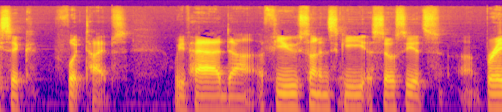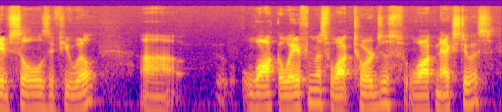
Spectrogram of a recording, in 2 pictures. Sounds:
speech, inside a small room

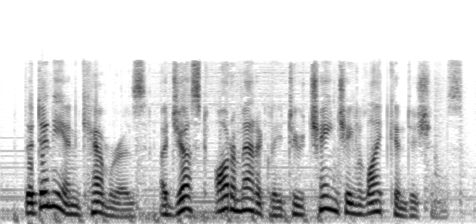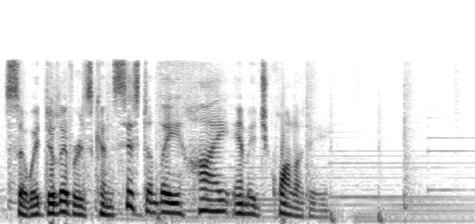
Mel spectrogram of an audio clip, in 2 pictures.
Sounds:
music, speech

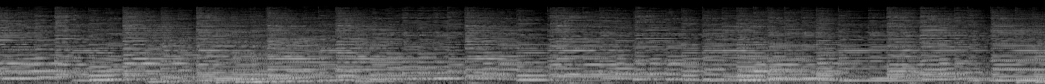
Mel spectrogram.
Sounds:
playing harpsichord, harpsichord, music

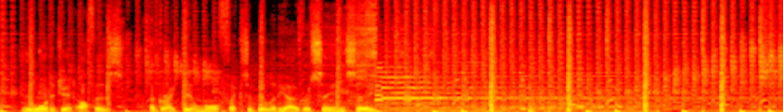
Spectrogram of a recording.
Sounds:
music, speech

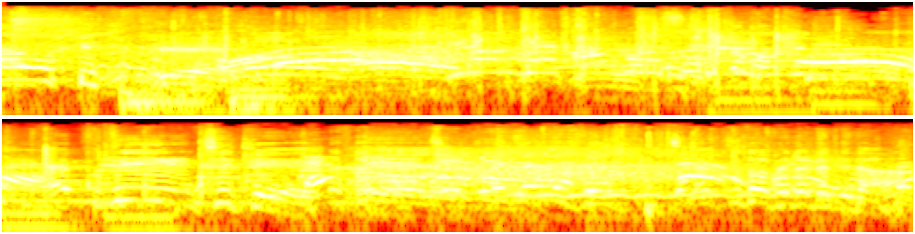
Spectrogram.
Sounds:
speech, music

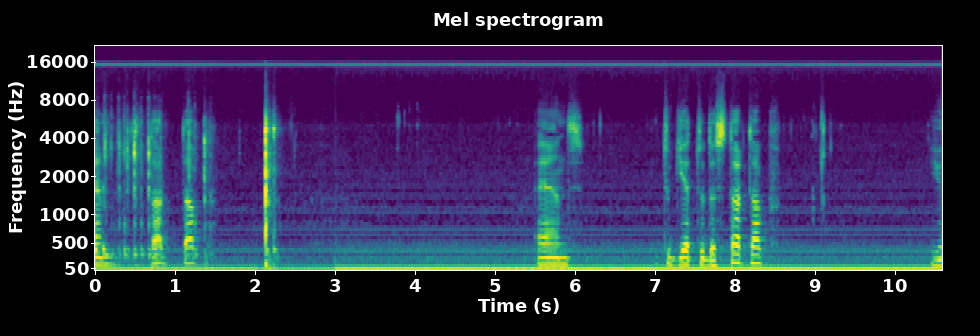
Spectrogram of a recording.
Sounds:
mouse clicking

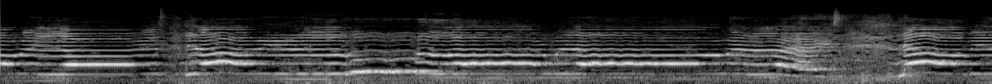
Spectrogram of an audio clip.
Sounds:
singing, music, female singing

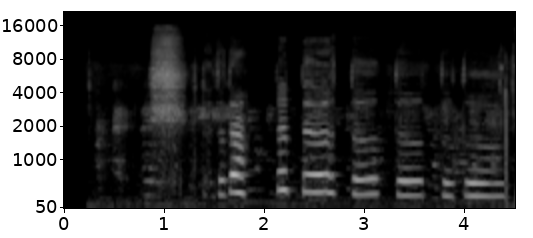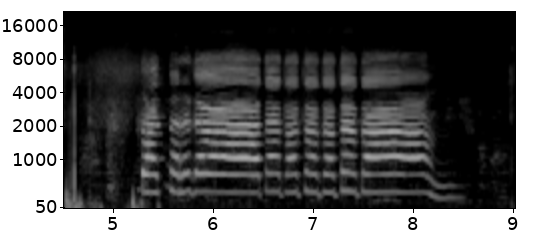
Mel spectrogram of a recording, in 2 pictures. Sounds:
television, speech

